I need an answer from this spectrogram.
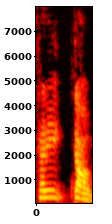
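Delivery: loud firm voice. Told to command Teddy, giving the order firm but fair. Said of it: "Say it in a firm but fair voice".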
